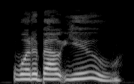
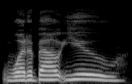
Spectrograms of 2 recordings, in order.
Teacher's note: Notice the music in your voice. Gentle rise, gentle fall. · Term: Intonation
